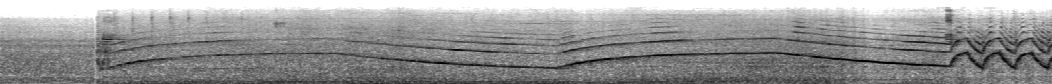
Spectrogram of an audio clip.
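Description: A siren wails up and down close by.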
